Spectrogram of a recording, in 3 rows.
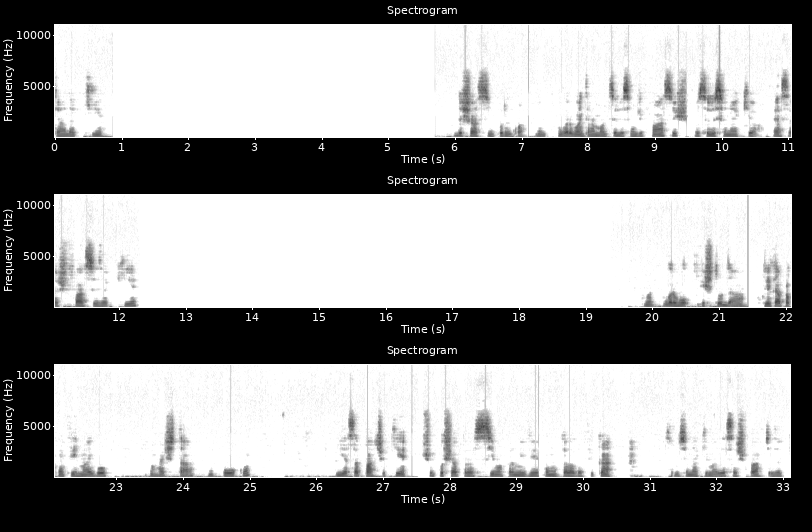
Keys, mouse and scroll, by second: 0.0 click, 1.0-5.1 typing, 2.0 click, 2.5 click, 3.6 click, 7.0 g, 7.1 z, 9.4 right click, 13.5 z, 14.4 middle click, 14.8 KP_1, 15.0 z, 16.1 z, 16.4 z, 16.8 z, 17.3 middle click, 18.6 KP_1, 18.7 z, 19.0 z, 20.7 e, 22.6 click, 26.1 KP_1, 26.9 z, 27.4 click, 29.3 z, 29.7 middle click, 30.5 ctrl+z, 32.1 middle click.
